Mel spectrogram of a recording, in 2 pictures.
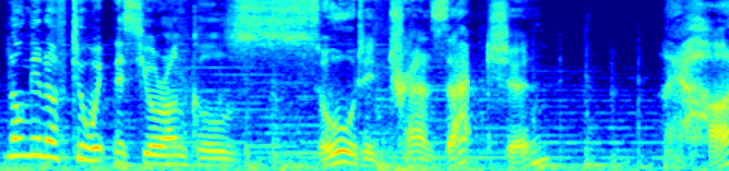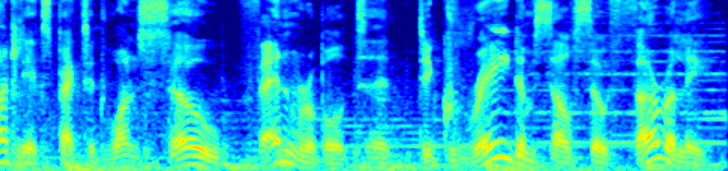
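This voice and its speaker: An actor playing a wry, sardonic merchant fixer with a dry, teasing manner in a game cutscene. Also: male voice, mid-range voice, huge pitch swings, a little slow, music in the background. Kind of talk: video game cutscene acting. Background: game score.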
